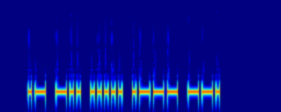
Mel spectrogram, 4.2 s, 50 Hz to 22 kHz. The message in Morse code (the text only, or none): AD5JG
